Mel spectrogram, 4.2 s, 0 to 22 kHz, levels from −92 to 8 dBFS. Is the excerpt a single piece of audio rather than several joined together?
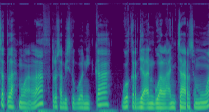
no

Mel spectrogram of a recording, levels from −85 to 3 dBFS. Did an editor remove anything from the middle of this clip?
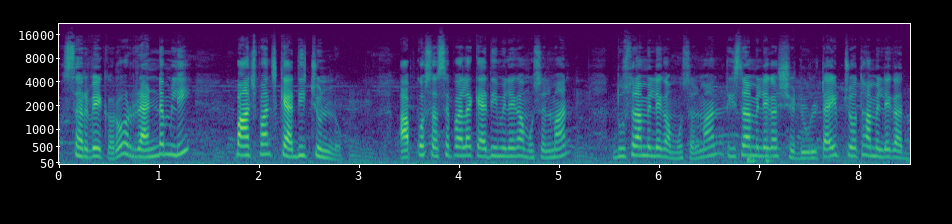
no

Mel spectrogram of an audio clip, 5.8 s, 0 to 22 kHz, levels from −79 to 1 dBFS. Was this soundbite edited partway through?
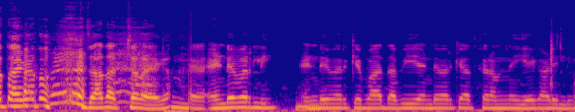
yes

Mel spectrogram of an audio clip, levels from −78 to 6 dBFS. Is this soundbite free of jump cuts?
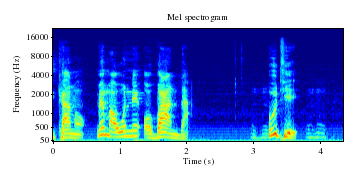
yes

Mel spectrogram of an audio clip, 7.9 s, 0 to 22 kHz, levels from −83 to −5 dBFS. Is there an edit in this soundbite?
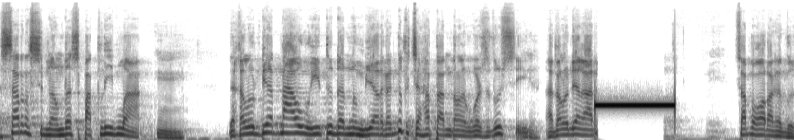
no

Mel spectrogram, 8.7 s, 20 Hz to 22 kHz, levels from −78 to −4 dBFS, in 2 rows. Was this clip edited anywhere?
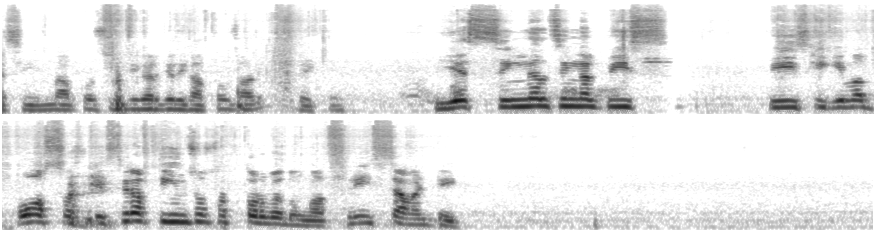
yes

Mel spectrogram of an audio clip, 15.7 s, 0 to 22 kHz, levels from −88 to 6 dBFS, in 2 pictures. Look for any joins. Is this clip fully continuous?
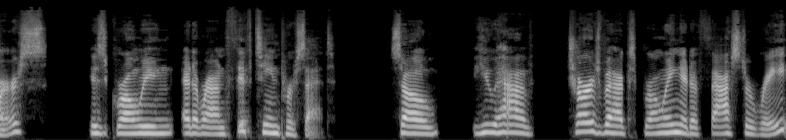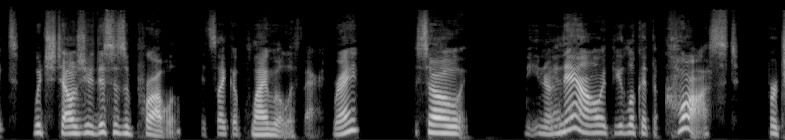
yes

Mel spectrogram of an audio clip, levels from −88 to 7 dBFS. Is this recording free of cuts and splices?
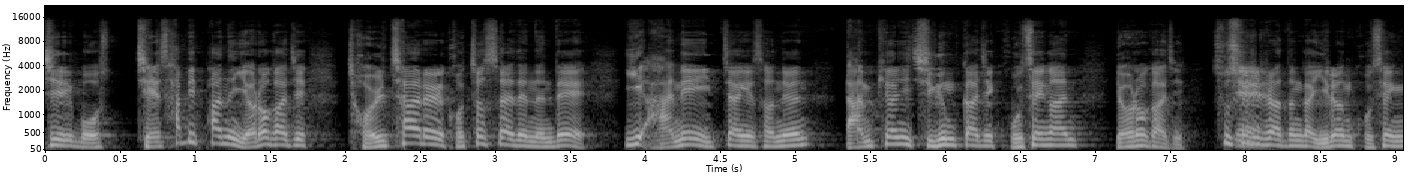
yes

